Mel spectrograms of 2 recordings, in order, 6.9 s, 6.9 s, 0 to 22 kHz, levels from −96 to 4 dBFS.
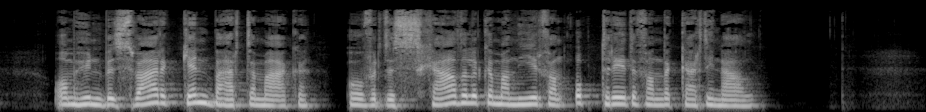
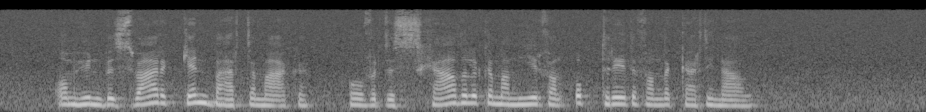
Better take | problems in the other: first | hiss; noticeable; throughout; 15 dB below the speech

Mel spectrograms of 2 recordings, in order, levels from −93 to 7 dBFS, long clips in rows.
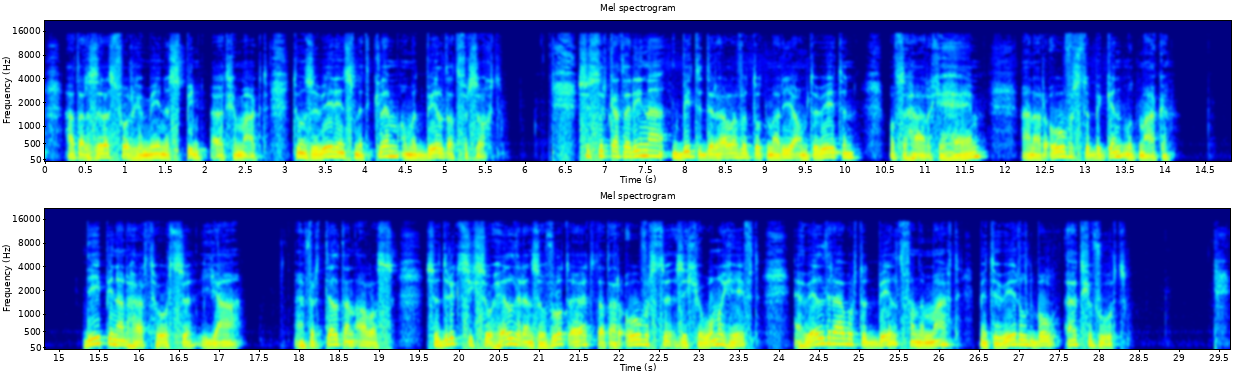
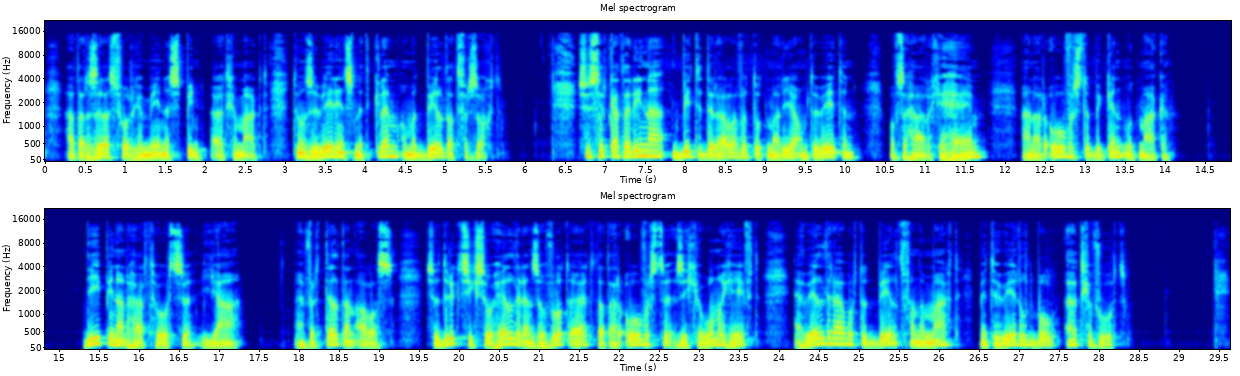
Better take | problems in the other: second | distortion; slight; 10 dB below the speech

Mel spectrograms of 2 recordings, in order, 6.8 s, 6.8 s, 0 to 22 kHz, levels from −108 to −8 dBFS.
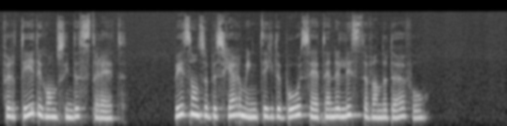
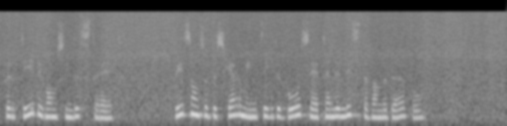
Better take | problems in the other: first | hiss; loud; throughout; 3 dB below the speech; faint in the first

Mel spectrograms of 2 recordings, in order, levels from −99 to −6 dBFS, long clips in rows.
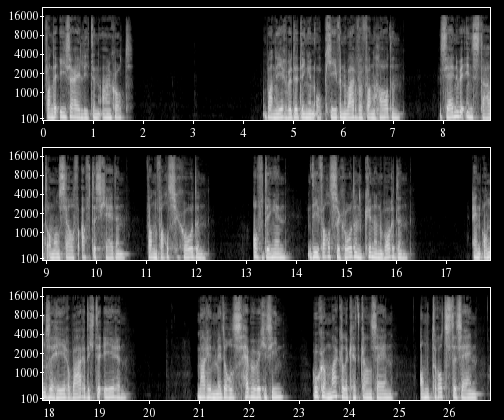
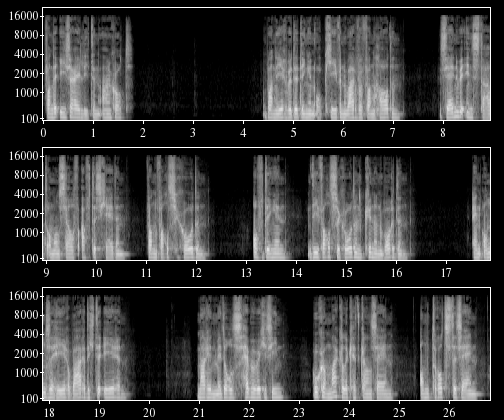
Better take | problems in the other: first | thin; somewhat; fading below 300 Hz

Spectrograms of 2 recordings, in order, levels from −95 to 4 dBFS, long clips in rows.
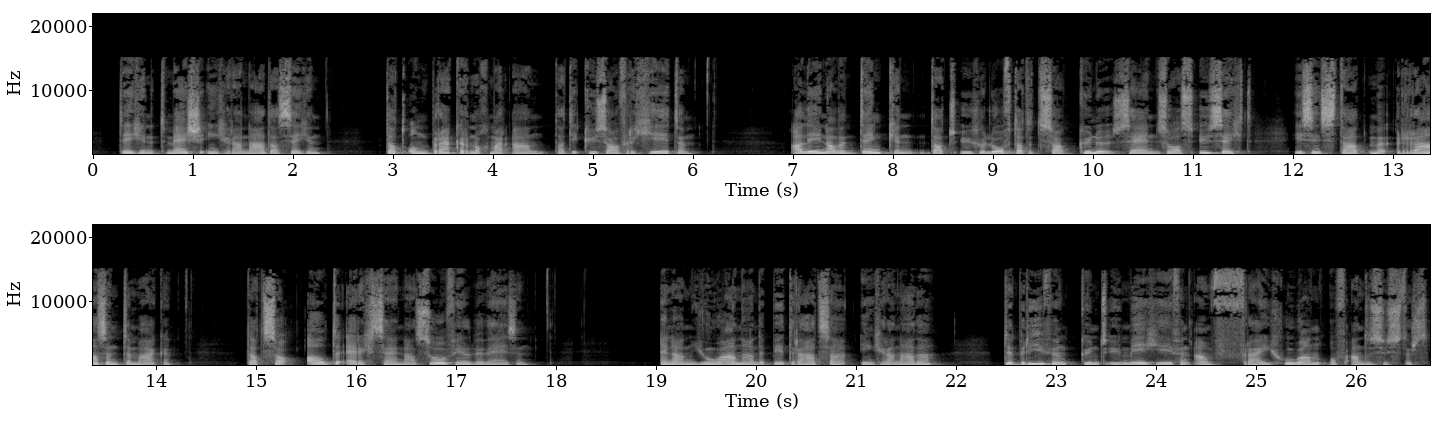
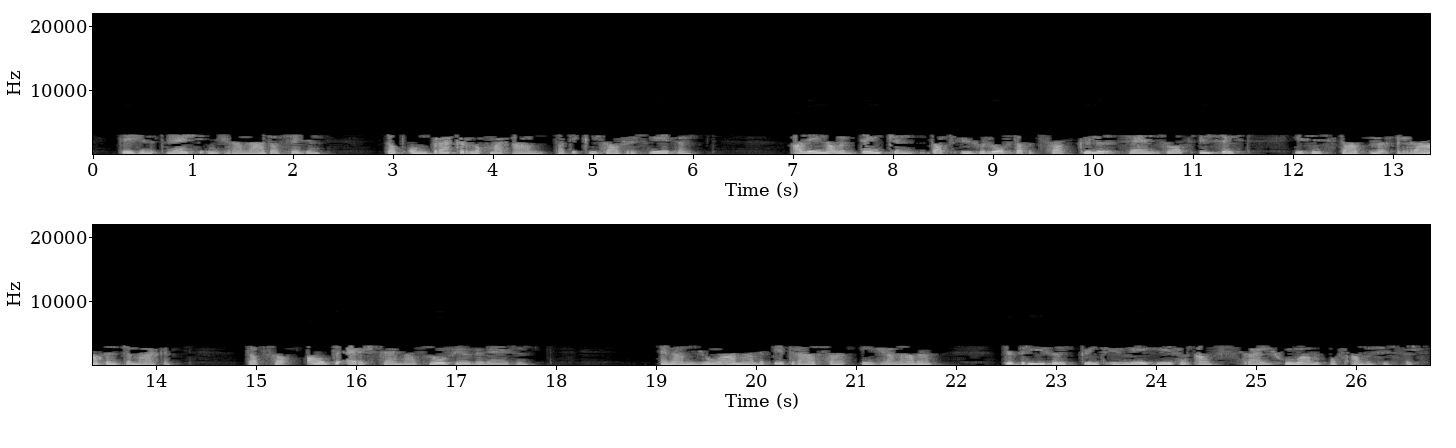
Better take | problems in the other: first | garbled, watery; badly; nothing above 3 kHz

